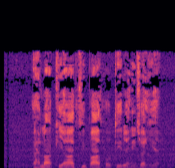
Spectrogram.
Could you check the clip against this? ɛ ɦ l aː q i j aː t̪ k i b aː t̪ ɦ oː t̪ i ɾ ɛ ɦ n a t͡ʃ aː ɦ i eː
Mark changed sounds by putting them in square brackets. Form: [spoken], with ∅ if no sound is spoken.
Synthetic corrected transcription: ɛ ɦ l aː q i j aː t̪ k i b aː t̪ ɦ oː t̪ i ɾ ɛ ɦ n [i] t͡ʃ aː ɦ i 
